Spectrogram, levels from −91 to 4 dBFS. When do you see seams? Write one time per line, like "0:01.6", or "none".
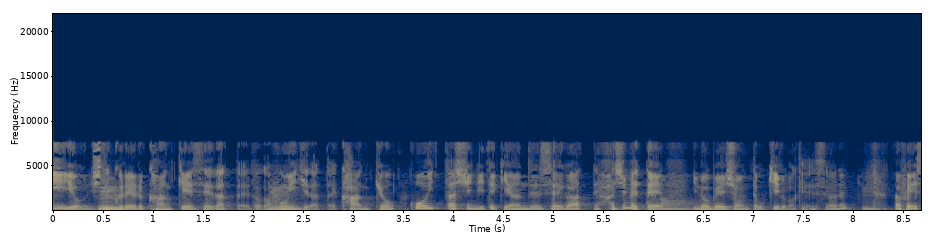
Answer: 0:03.5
